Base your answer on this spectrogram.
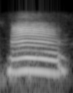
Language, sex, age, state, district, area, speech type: Maithili, female, 45-60, Bihar, Madhepura, rural, conversation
